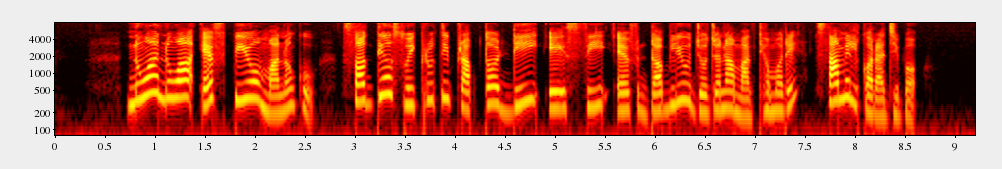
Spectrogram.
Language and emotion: Odia, neutral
